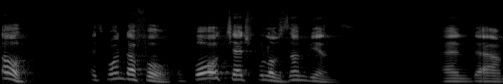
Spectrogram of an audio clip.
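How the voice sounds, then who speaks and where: A man speaks in a raised, projected voice with very wide pitch swings. His pace is moderate against a quiet background. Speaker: pastor. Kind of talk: sermon. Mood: upbeat report. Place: church. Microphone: handheld.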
